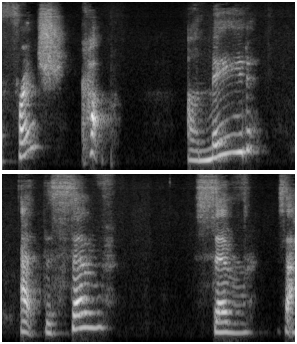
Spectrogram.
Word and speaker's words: Sèvres: So Anne says don't pronounce the S at the end. Sèvres.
